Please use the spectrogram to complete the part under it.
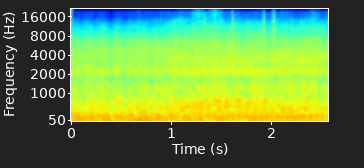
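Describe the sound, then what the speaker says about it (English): BMW R 1300 GS Adventure motorcycle engine braking, a steady loud low engine drone with heavy wind rush, continuous and close throughout with no talk. "Very good engine braking."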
